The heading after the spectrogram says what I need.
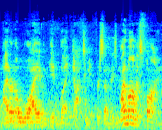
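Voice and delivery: ordinary delivery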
